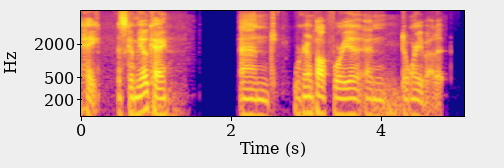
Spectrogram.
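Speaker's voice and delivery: very quiet, hushed mutter under the breath. Birthright walks over to Lilith and speaks: under his breath. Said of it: "under his breath is like".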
